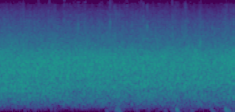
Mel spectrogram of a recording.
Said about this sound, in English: Come on, give the Lord a big hand.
